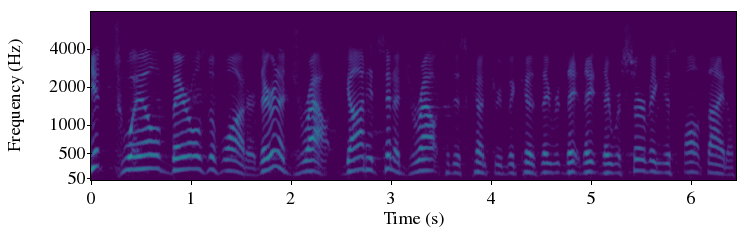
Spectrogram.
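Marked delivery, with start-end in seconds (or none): 0.0-1.7 dry, mocking, sarcastic delivery. Retelling a challenge given to the watching priests: retelling a sarcastic order. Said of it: "taking the sarcasm thing".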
